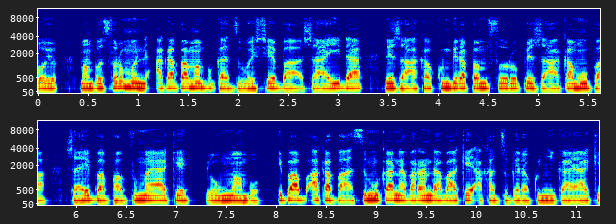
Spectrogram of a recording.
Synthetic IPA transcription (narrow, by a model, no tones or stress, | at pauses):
mambo̞so̞ɾo̞mo̞niʔakap̬amambokad͡ziwe̞ʃe̞bʱaʐ̥aiɗane̞ʐaːkakumbiɾapamuso̞ɾo̞pe̞ʐaːkamuːpa | ʐ̥aib͡vapap͡fumajake̞jo̞umaːmbo̞ip̬ap̬o̞akab͡vaːsimukanaʋaɾandaʋake̞ʔakad͡zo̞k̬e̞ɾakuɲikajaːke̞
